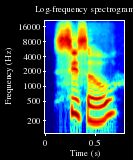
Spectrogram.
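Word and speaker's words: Sissel: And then we have Sizzle from Norway. And I know I'm pronouncing that right because she told me how to pronounce it. She said it's sizzling like fire, which I really appreciated.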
